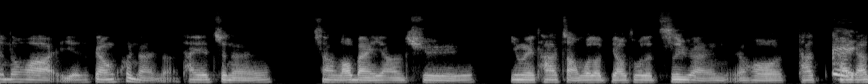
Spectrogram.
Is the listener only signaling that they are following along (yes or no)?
yes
